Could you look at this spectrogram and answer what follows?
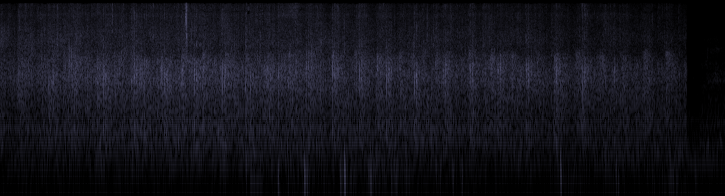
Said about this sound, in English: Let us give this fine group another round of applause.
